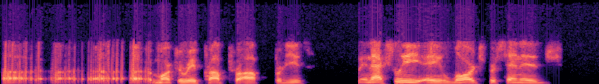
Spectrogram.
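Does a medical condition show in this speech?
Yes: stutter; years ago caused strong fear of answering the phone; ongoing stutter evident in speech; frequent word and phrase repetitions, part-word repetitions, many fillers like um and uh; here repeated sounds.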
